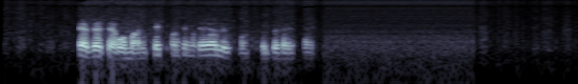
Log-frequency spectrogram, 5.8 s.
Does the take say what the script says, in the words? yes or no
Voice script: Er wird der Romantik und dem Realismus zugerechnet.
yes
